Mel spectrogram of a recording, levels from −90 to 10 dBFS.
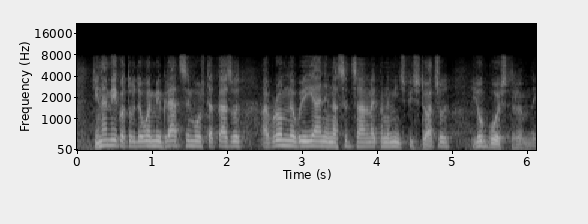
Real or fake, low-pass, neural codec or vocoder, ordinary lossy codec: fake; none; codec, 16 kHz, 0.5 kbps, X-Codec, HuBERT features, trained on LibriSpeech; none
